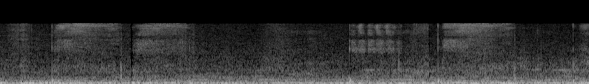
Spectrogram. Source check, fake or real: real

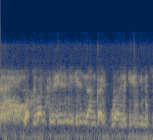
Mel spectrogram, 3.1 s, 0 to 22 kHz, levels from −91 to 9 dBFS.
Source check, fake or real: fake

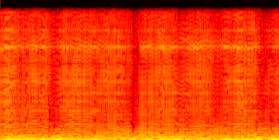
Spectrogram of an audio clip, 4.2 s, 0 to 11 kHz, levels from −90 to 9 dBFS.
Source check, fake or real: fake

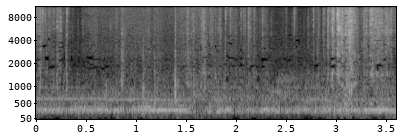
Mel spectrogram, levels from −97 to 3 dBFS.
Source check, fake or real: real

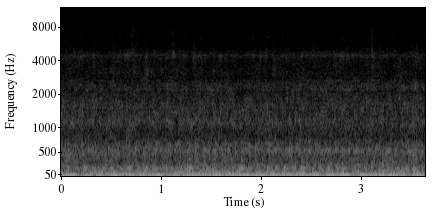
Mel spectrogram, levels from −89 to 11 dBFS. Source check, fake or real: fake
